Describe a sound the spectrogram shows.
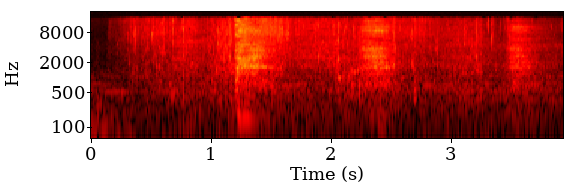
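Water splashes and sloshes as a swimmer surfaces.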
